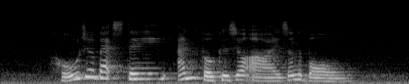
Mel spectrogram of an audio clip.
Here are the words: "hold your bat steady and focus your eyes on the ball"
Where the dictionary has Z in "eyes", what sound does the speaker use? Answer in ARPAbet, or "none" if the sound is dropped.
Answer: Z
